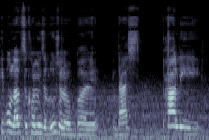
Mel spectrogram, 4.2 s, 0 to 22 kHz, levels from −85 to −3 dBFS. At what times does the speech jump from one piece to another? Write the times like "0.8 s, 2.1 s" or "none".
none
